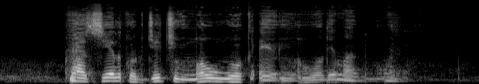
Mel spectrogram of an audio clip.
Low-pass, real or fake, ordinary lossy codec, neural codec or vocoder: none; fake; none; codec, 44.1 kHz, 1.7 kbps, Pupu-Codec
